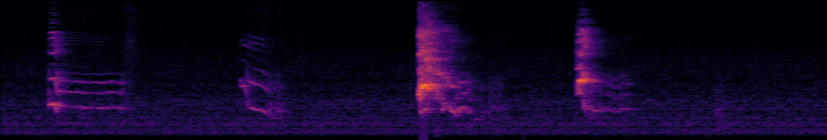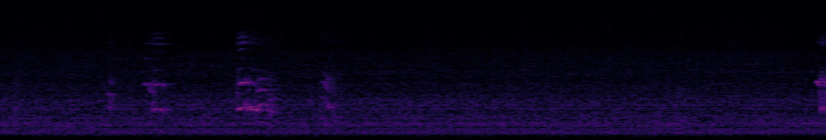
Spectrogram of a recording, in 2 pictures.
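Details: Female Chihuahua, angry about wearing her first clothes and trying to get them off, gives four loud, sharp, harmonic yelping barks in the first six seconds, then several fainter whining yelps against a quiet background.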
